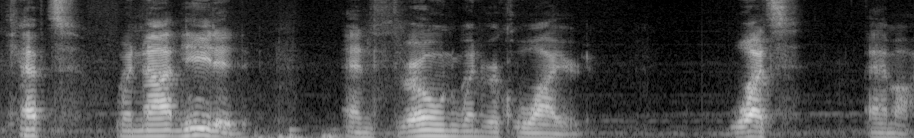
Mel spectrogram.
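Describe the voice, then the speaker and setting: Putting on a booming character voice at a medium pitch, a man speaks very slowly with long, frequent pauses and big swings in loudness. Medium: actual play. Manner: solemn and repetitive, speaks only in riddles.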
